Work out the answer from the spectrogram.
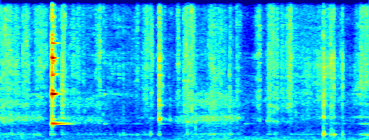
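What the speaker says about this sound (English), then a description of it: "So sorry for the clinking of my rings on the, I'm just trying to like shuffle them around in here." Metal rings on fingers clink against objects while items are shuffled around, giving a few sharp bright clinks, one louder near the start and smaller ones later, over quiet rustling.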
